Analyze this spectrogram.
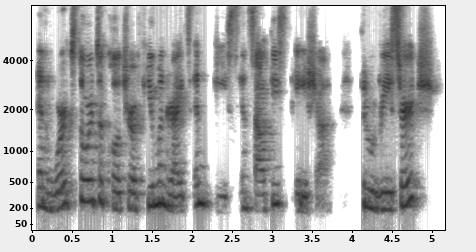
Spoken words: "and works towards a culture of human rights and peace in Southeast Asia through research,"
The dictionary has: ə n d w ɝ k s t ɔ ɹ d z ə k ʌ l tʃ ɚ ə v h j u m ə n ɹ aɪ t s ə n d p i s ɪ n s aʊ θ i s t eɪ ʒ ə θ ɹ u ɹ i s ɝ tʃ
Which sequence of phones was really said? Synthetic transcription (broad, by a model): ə n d w ɝ k s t ɔ ɹ d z ə k ʌ l tʃ ɚ ə v h j u m ə n ɹ aɪ t s ə n d p i s ɪ n s aʊ θ i s t eɪ ʒ ə θ ɹ u ɹ i s ɝ tʃ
